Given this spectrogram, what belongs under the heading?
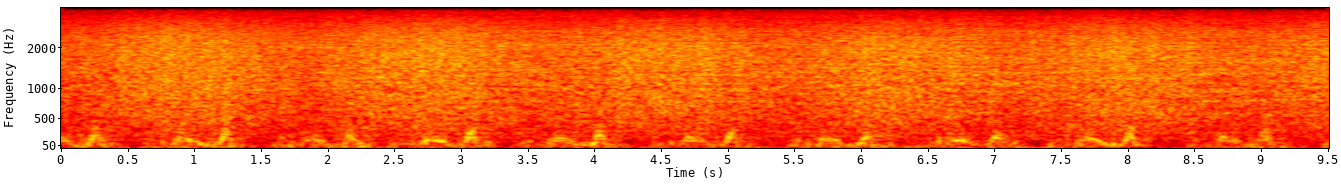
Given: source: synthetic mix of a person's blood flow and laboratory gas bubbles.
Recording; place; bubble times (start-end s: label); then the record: Doppler ultrasound of blood flow; precordium
no bubbles
From the record:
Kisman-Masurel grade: 000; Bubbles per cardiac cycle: 0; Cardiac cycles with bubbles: 0%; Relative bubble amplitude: no bubbles discernible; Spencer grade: 0 (complete lack of bubble signals)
